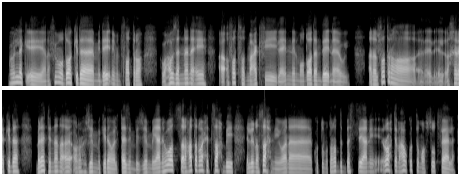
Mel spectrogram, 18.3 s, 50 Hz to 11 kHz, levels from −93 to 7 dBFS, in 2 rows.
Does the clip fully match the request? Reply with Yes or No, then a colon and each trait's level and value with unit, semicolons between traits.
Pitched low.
Yes: low, 125 Hz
